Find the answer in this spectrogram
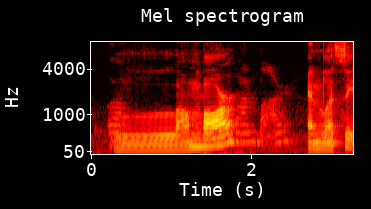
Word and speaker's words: lumbar: Low back rhymes with, or sounds like... Lumbar.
